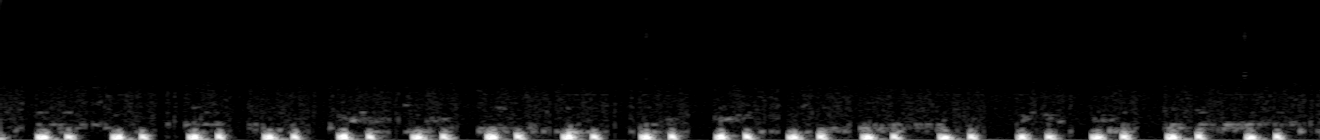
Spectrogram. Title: another heartbeat recording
